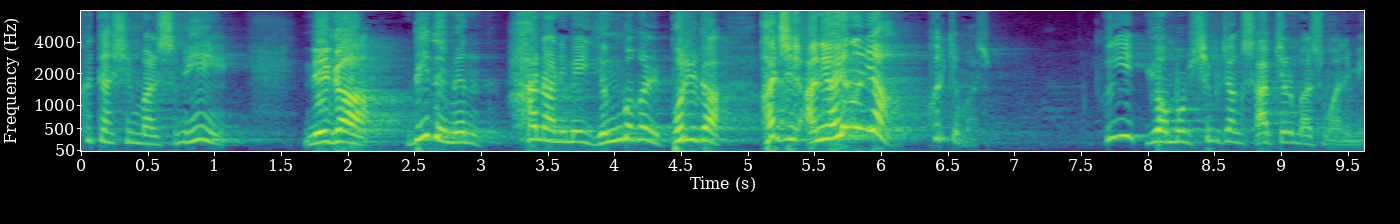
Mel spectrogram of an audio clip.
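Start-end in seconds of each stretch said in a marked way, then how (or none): 1.7-6.3 high, loud, slow, furious voice. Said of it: "너무 격분하셔서".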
